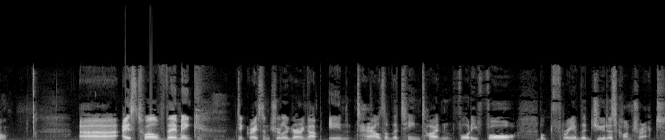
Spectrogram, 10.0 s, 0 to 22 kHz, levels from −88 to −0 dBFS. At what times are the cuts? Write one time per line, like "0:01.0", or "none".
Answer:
0:03.5
0:08.0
